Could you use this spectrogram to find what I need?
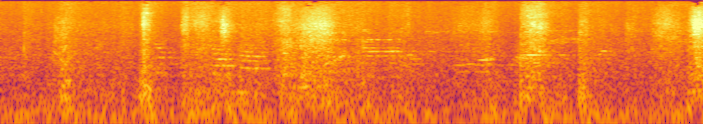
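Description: Fabric rustles.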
